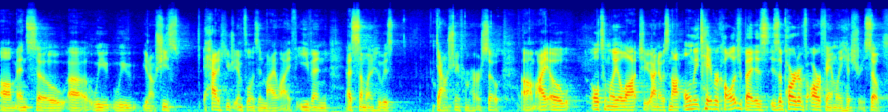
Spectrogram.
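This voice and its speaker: Audible room echo surrounds a man speaking at a fairly quick pace. His pitch is fairly low, with ordinary variation. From Spain (American missionary kid, born in California). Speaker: computer science professor. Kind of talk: guest lecture in chapel. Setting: college chapel with audience. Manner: casual, many fillers.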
